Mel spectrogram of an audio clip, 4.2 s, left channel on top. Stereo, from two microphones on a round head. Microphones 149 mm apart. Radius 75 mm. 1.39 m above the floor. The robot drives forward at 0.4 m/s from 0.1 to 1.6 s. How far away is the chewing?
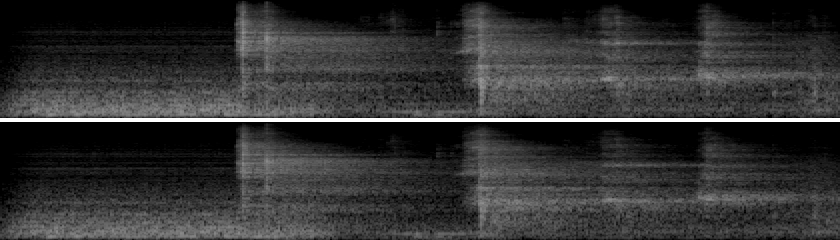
About 0.9 m.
